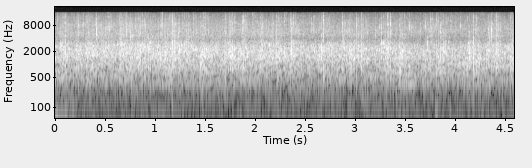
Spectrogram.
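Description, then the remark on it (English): A crowd claps hands unto the Lord, steadily for several seconds, a dense, loud wash of overlapping claps with no pauses and no voices standing out. “If you're excited, why don't you clap your hands a little louder?”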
